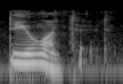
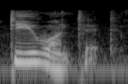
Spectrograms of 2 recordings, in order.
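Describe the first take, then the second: No difference in how they are said.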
